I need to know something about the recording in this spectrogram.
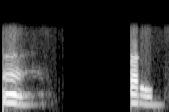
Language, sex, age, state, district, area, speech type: Malayalam, female, 60+, Kerala, Palakkad, rural, conversation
